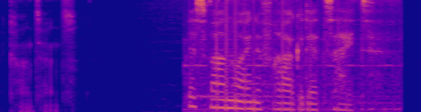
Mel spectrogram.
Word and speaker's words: Frage: Es war nur eine Frage der Zeit. What is the vowel sound at the end of Frage? If you guessed a schwa, you're right.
